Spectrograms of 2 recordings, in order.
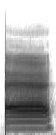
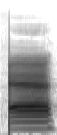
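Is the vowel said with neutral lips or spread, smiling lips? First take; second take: spread; spread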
